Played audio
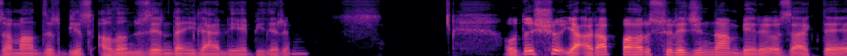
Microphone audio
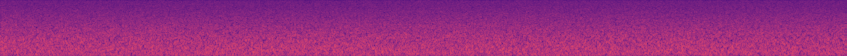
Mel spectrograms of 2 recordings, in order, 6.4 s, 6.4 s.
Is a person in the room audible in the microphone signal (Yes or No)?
No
